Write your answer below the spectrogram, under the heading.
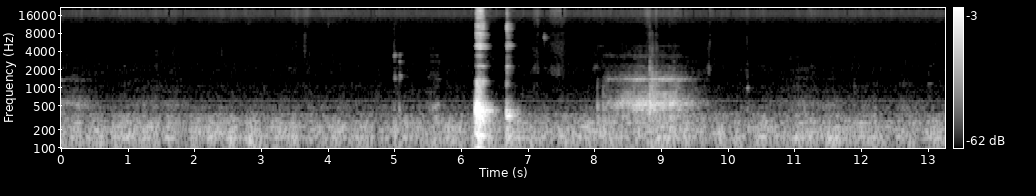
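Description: One loud, abrupt belch followed by a short second one in a quiet room.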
